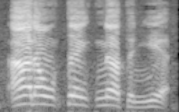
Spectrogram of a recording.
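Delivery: Tupper cutting in. Acted. Sheriff Tupper cuts off the protesting salesman, sharply. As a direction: cut him off hard. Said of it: "Tupper interrupted".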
